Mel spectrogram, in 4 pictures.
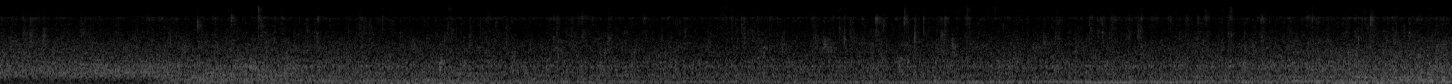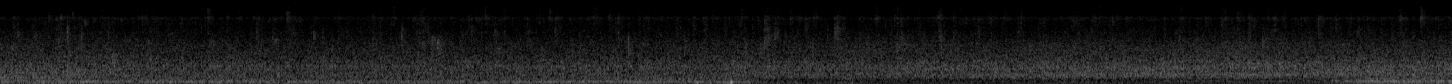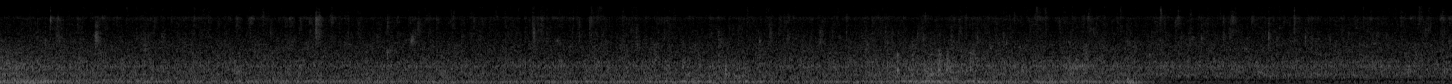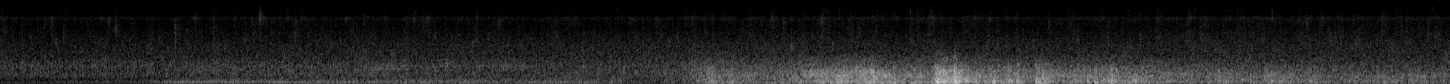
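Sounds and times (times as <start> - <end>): steady rain falling: 0.0 - 58.0
thunder clap and rumble: 50.5 - 57.9.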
